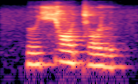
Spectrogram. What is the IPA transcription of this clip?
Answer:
ɯ ç ɔ c o lʲ

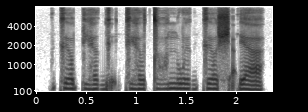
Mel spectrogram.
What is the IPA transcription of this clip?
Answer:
kʲ ɔ pʲ a̤ ə̯ ɡ ḛ kʲ a̤ ʊ̯ t ɔ̤ n w ʏ ɡ kʲ ɔ ʃ a̰ ɾʲ a

